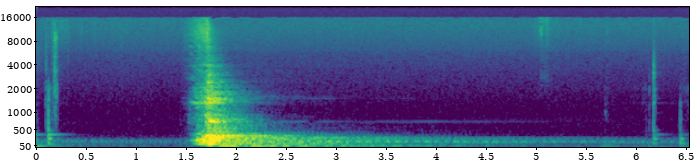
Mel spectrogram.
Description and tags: piano sfx 2
Small glissando down on the piano's strings.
